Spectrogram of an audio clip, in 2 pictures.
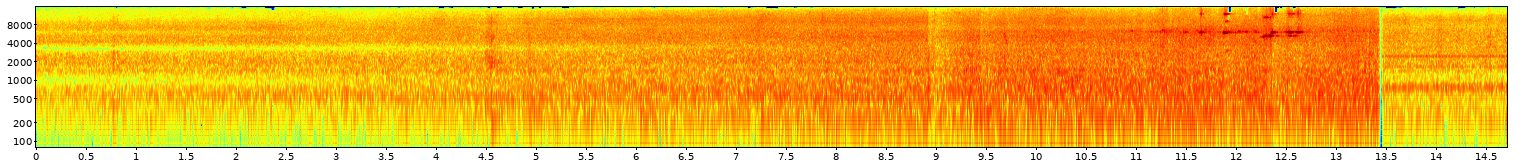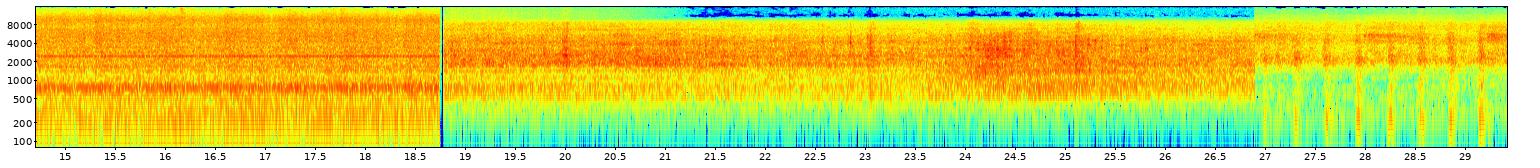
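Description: Class 45 'Peak' diesel locomotives: first one growing steadily louder as it works a train, then a cut to one standing with its engine running steadily. Near the end, a steam locomotive chuffing at about two beats a second with escaping steam.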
